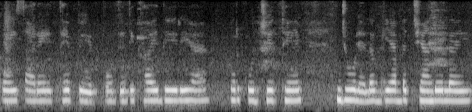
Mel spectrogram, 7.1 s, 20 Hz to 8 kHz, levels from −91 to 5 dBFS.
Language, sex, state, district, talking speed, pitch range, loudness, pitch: Punjabi, female, Punjab, Pathankot, 150 wpm, 230-240 Hz, -13 LUFS, 235 Hz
